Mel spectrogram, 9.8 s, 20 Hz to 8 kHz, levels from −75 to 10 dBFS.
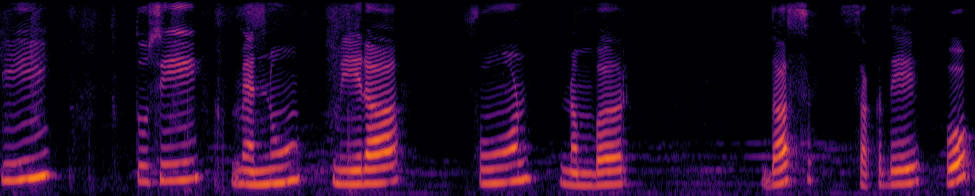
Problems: constant background noise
